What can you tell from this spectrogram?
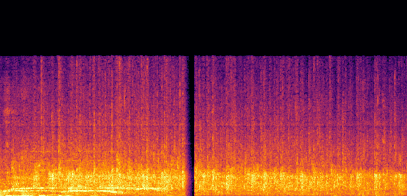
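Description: Dance music ends in its last notes over the first two seconds while an audience applauds. The applause carries on steadily after the music stops, broken by a split-second dropout about three seconds in.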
